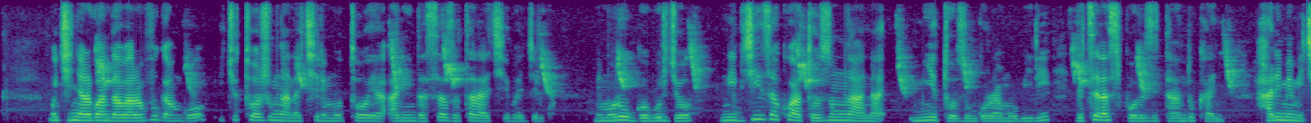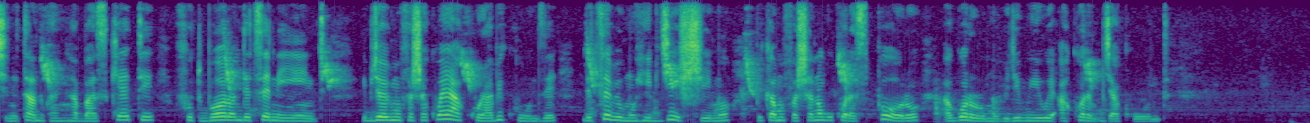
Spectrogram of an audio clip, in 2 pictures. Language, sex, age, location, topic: Kinyarwanda, female, 18-24, Kigali, health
